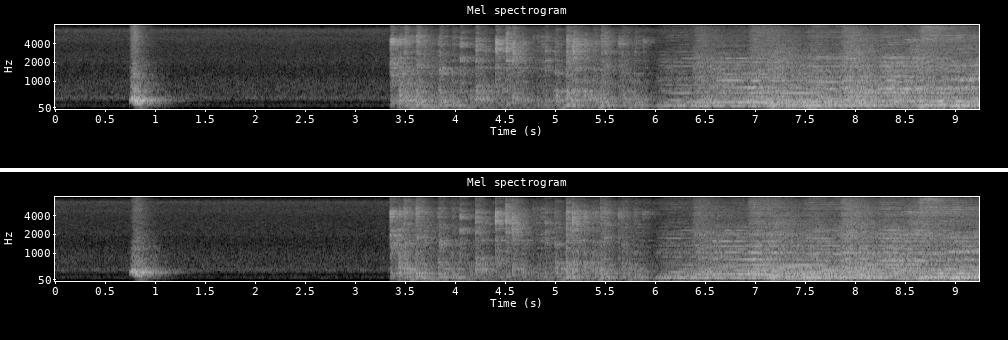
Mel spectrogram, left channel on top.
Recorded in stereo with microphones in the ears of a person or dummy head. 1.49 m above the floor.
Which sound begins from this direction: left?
A whoosh, at 0.7 s.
